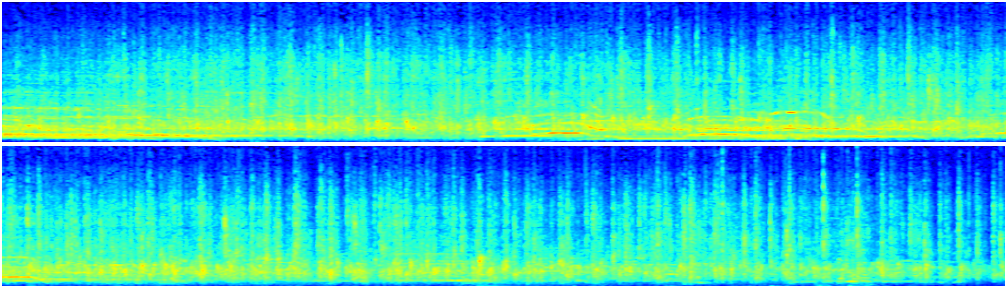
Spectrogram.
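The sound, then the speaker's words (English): A Comic-Con crowd bursts into sustained, loud applause for guests Clark Wolf, Graham Elwood, Mark Ellis and Leonard Maltin, with scattered whoops and cheers rising above the steady clapping, holding strong for about twenty seconds before easing slightly. “Give it up, everybody, for Clark Wolf, Graham Elwood, Mark Ellis, and Leonard Maltin!”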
